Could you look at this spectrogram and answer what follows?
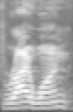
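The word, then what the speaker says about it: Ri1: funny label on it it's it but it's pronounced rye one uh it's a jim beam high-end ride that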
